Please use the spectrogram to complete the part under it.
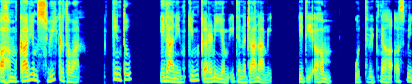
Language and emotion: Sanskrit, fearful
